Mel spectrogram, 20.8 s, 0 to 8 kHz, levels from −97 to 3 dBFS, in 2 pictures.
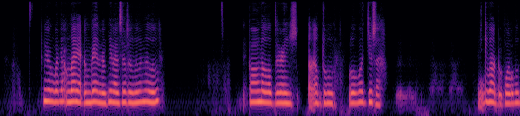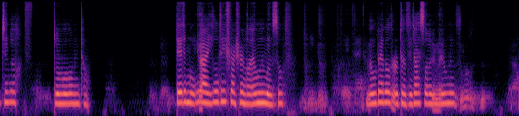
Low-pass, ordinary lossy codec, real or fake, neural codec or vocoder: none; none; fake; codec, 16 kHz, 0.5 kbps, FreqCodec, larger model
